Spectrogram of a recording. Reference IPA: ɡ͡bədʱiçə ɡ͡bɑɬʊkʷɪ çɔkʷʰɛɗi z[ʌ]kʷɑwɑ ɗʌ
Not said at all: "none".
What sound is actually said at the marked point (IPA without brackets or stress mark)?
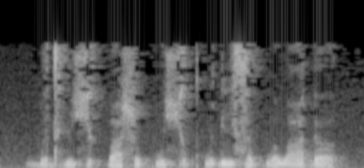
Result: ʌ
